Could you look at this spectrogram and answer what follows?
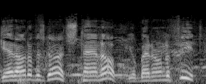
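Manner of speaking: ordinary talk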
